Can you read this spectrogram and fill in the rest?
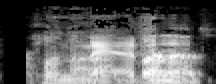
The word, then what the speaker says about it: Clannad: Clannad. – People say Clannad, and that doesn't make any damn sense. So I've always said Clan in my head. – What language is that word? Clannad? – It's supposed Welsh?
